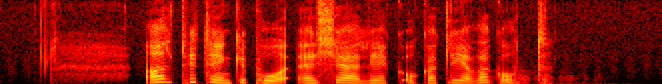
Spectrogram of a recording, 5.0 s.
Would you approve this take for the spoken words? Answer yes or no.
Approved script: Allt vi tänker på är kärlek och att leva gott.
yes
